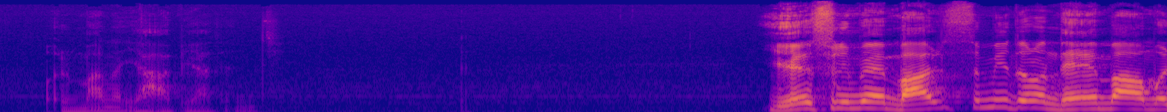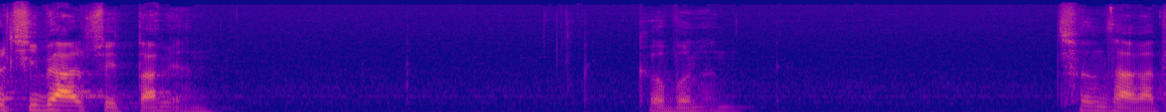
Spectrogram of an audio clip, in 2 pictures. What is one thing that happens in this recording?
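An elderly man speaks calmly and clearly into a close microphone, with pauses.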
